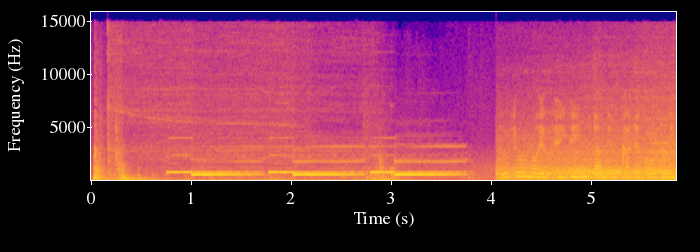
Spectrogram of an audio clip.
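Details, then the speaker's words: Odakyu 3000 series set 3270×6, before renewal, car 1 mountain-side door, January 2025: two-note chime, higher then lower tone, about once a second, sounding unlike other doors; abnormal door chime, wear or different spec unknown. "リニューアル前の小田打田急3000型3270×6には特殊な音のドアチャイムが存在しました。"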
